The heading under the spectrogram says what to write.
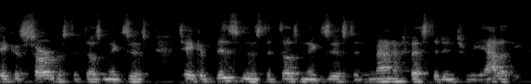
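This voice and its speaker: A man speaks at a medium pitch in a somewhat breathy voice with fairly even intonation. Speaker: copywriter, marketer. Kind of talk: interview answer. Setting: Skype call.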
